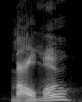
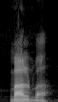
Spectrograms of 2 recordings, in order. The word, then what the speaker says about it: Malmö: Because Malmö? Malmö. Okay. Yeah. It's just like, yeah, it's very easy to pronounce, and then you have an at the end. Which obviously, for whatever reason, when English people read something, and it's like, I can see that letter isn't an O, but I have no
